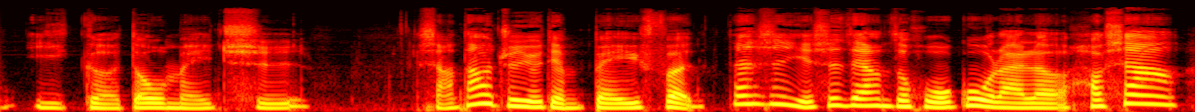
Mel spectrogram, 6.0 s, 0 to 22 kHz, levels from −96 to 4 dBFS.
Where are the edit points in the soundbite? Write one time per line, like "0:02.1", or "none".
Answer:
0:03.6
